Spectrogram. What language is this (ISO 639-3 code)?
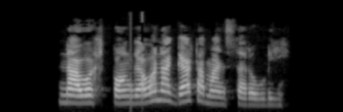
pus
